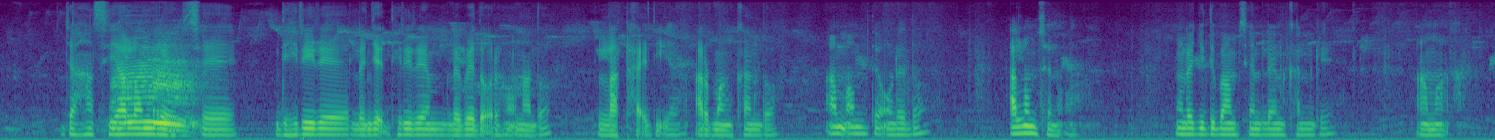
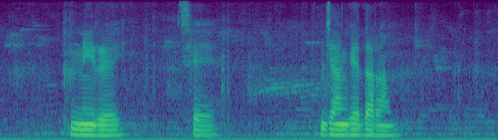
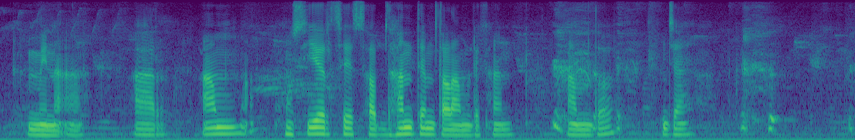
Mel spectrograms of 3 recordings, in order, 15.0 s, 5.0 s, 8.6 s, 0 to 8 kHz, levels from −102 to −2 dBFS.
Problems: constant background noise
